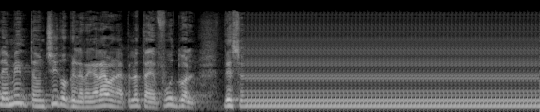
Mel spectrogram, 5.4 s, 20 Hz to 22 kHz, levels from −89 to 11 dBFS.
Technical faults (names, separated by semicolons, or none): system hang loop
